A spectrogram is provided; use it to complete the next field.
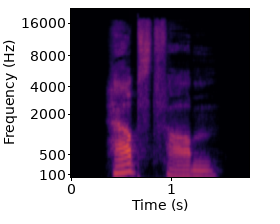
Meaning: autumnal (in colour)
- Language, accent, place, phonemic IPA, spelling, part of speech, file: German, Germany, Berlin, /ˈhɛʁpstˌfaʁbn̩/, herbstfarben, adjective, De-herbstfarben.ogg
